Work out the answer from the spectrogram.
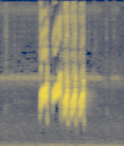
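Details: Calling female black-winged flycatcher-shrike, used to entice a male: a fast string of five piercing high notes, the first ones longer, over a low background drone.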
